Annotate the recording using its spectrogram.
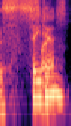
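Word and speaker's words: seitan: Uh, Satan.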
